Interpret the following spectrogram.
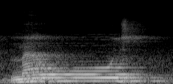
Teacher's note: Tapi kalau kita berhenti waja'ahumul mawj, dan bila kita berhenti situ berlakulah qalqalah kubra. Mawj, huruf jim kan, huruf jim adalah huruf qalqalah, jadi ada lantunan.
